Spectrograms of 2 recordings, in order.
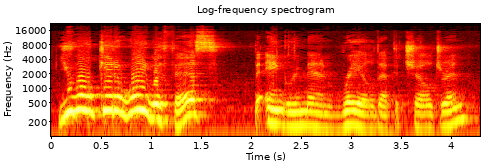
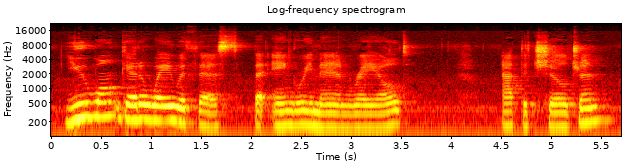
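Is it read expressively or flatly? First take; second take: expressively; flatly. First: It is read with lively, angry expression. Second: It is read in a flat, plain way.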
